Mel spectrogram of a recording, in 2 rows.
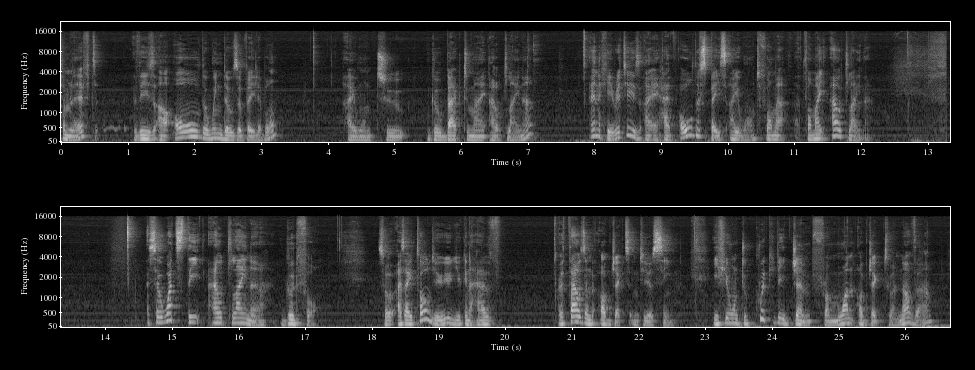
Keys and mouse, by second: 13.3-22.0 drag.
